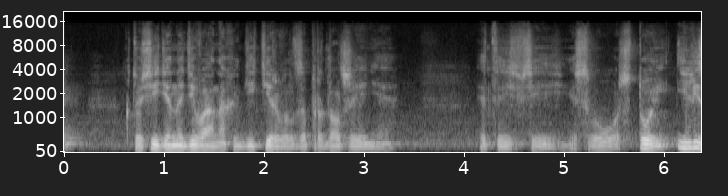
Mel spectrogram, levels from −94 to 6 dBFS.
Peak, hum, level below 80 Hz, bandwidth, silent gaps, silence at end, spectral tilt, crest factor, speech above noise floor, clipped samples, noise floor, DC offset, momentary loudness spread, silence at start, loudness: -2 dBFS; none; -62 dBFS; 15.5 kHz; none; 0 s; -5.5 dB/octave; 18 dB; 26 dB; under 0.1%; -46 dBFS; under 0.1%; 15 LU; 0 s; -21 LUFS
